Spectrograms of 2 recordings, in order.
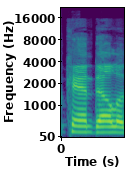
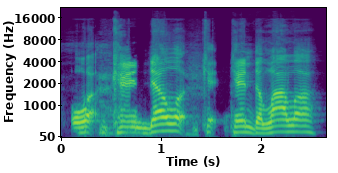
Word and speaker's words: candela: There is a Cuba candela. There's a Blondie candela. Teacher. This is not in any of my notes here. What candelala? Like what? No, don't over. It's 3 syllables.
